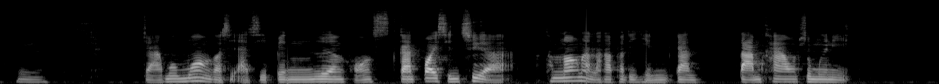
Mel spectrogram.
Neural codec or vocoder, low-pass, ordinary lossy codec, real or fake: none; 14.4 kHz; none; real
